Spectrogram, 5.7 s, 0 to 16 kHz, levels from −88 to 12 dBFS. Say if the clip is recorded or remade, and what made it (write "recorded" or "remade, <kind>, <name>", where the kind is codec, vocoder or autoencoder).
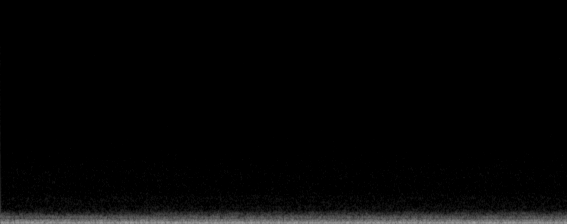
remade, vocoder, BigVGAN v2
